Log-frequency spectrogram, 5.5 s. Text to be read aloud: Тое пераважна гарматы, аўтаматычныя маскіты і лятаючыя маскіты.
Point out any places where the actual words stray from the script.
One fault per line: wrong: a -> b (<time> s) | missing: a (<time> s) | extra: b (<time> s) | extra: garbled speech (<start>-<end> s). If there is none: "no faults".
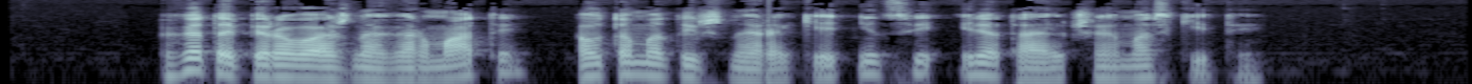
wrong: Тое -> Гэта (0.7 s)
wrong: маскіты -> ракетніцы (2.9 s)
